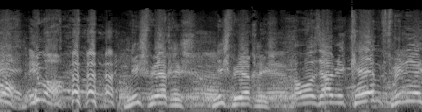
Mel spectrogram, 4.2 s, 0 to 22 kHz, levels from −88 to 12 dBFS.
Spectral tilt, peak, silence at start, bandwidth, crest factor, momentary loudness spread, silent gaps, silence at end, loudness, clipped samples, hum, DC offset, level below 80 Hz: -4.5 dB/octave; -4 dBFS; 0 s; 16.5 kHz; 12 dB; 4 LU; none; 0 s; -15 LUFS; under 0.1%; none; under 0.1%; -52 dBFS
